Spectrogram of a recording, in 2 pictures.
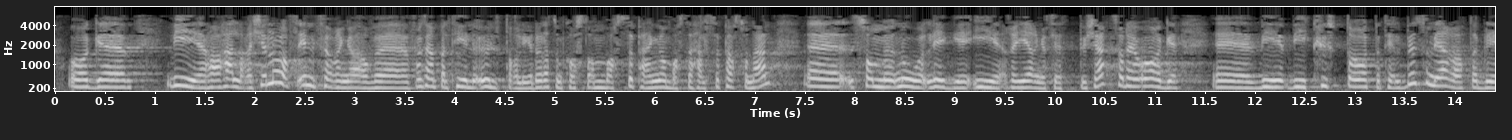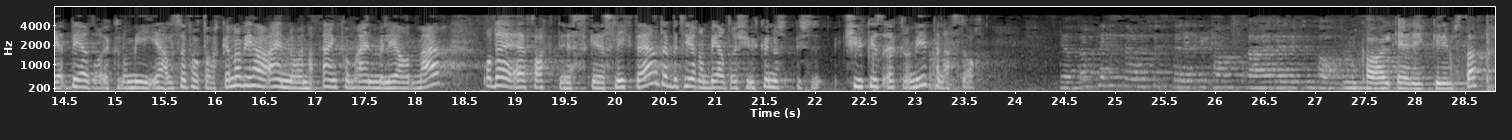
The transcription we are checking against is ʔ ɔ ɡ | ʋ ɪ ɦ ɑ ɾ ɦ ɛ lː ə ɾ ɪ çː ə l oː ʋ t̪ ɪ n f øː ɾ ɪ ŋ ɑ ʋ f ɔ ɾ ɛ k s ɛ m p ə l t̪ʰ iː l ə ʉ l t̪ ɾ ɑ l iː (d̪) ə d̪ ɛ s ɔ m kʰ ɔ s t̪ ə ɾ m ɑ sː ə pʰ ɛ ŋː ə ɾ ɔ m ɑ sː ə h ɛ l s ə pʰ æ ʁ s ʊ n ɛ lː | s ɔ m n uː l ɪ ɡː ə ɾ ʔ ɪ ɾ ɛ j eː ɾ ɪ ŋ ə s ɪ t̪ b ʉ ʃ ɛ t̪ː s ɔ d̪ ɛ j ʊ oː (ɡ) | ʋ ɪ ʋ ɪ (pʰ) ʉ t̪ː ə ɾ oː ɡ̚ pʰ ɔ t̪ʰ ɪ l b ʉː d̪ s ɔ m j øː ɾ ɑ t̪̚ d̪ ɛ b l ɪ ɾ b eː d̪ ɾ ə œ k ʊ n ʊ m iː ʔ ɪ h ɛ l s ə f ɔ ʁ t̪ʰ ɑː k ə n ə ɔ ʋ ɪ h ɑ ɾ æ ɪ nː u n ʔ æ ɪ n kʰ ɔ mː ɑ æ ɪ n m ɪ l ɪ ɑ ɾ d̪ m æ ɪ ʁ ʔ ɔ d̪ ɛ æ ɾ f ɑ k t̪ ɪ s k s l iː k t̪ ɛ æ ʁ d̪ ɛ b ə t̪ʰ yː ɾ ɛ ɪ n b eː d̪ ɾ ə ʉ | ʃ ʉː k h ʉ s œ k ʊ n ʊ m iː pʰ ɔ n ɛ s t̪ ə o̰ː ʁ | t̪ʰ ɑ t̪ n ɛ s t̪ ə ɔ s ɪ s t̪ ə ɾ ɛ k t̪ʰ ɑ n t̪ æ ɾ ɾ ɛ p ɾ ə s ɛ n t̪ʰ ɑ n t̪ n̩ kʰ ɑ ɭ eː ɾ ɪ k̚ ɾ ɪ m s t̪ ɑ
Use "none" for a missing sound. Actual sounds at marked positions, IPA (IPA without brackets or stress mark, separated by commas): d̪, ɡ, kʰ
